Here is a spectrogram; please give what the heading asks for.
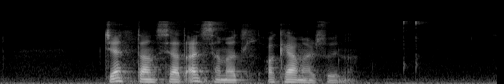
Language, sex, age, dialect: Faroese, male, 36-60, Suðurstreymoy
